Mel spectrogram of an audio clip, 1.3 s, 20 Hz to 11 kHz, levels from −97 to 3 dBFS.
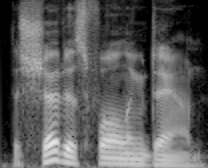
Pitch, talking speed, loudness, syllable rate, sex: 105 Hz, 230 wpm, -15 LUFS, 5.2 syllables/s, male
